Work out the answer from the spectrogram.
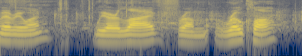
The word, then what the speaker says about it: Wrocław: We are live from Wrocław, Poland. Better known as Wrocław, is the correct pronunciation.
